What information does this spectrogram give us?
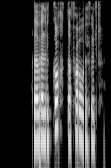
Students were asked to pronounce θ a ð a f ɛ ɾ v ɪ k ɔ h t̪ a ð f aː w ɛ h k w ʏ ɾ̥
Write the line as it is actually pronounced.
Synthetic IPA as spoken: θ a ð a v ɛ ɾ ð ɪ k ɔ h t̪ a ð f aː w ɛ h k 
